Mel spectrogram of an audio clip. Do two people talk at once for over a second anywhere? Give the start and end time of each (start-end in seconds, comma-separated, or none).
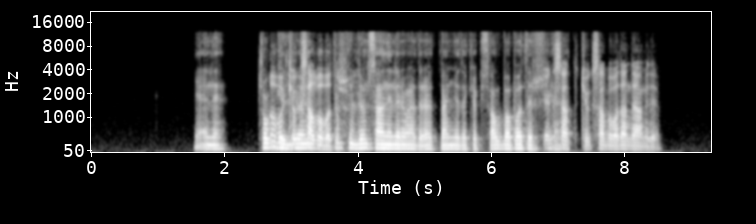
2.7-3.9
